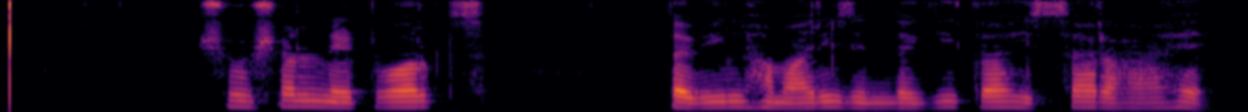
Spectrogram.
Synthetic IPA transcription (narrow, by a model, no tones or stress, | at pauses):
soːʃəlneːʈʋəɾks | t̪ɐʋiːlɦɐmaːɾizɪ̃nd̪əɡikaɦɪsːaɾɐɦaɦɛː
